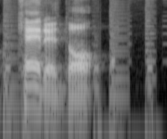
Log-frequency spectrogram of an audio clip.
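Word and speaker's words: けれど: Then we have keredo, should be actually accented on the ke, so keredo, which we've seen before, or at least I've mentioned it.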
